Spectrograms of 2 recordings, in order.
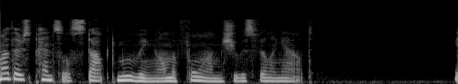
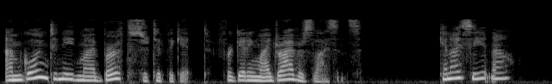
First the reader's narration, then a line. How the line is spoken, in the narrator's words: said Janie, keeping her voice light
